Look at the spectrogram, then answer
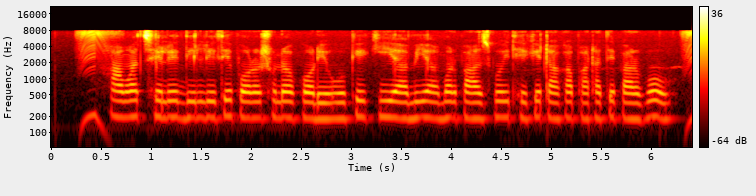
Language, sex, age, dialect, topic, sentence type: Bengali, female, 25-30, Northern/Varendri, banking, question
